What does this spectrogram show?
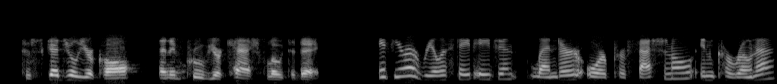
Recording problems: phone-call audio; nothing above 3 kHz

